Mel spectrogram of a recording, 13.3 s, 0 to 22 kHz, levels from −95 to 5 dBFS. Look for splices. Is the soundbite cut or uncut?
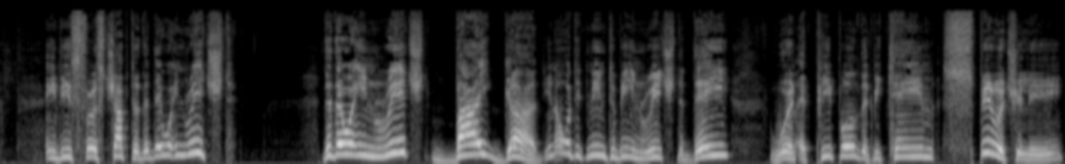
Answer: cut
